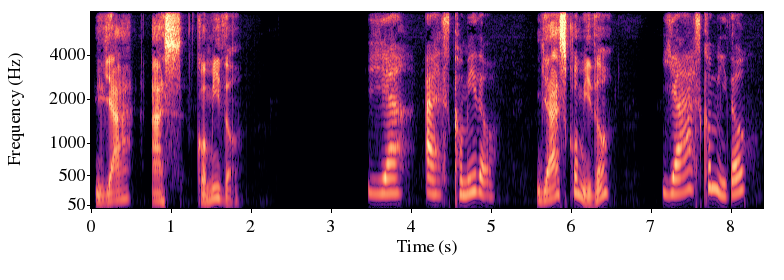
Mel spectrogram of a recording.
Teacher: So the ya and the has are running together.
